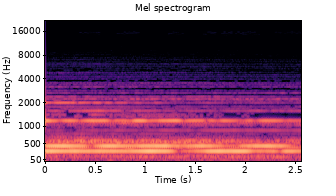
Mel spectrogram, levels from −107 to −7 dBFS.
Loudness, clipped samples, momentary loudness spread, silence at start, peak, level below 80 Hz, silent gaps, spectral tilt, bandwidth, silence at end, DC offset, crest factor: -25 LUFS; under 0.1%; 4 LU; 0 s; -14 dBFS; -56 dBFS; none; -10.5 dB/octave; 3.7 kHz; 0 s; under 0.1%; 10 dB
